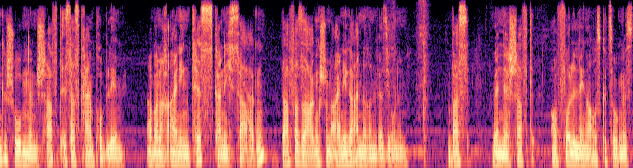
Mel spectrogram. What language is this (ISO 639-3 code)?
deu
